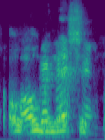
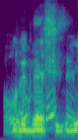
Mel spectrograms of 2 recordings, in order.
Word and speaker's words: Oganesson: Yeah, Oganesson, bro. – Oganesson, yeah.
